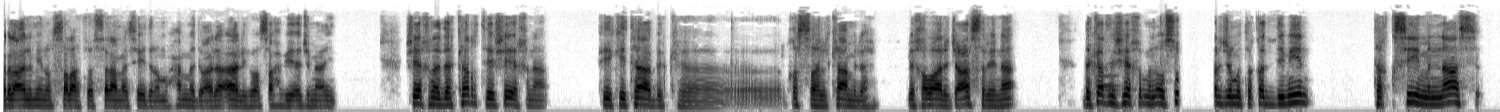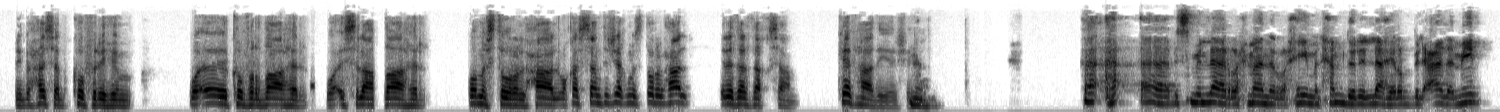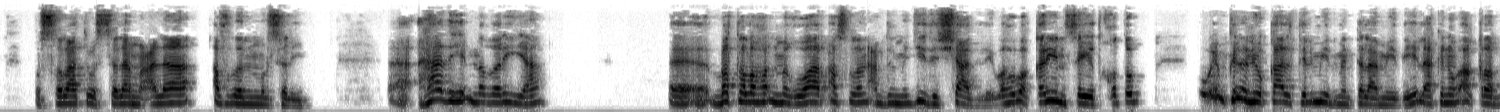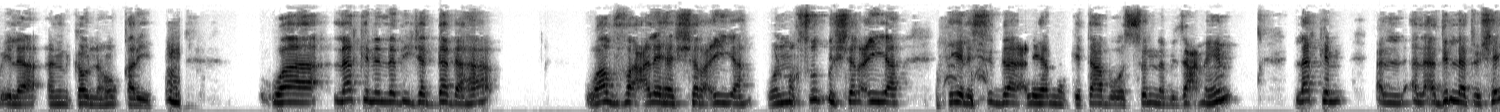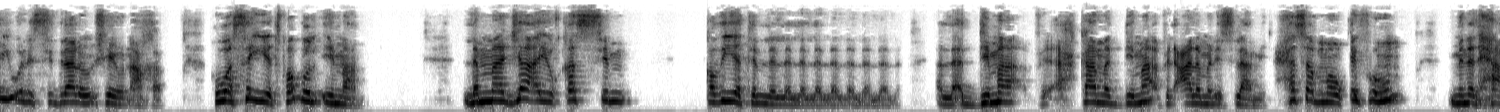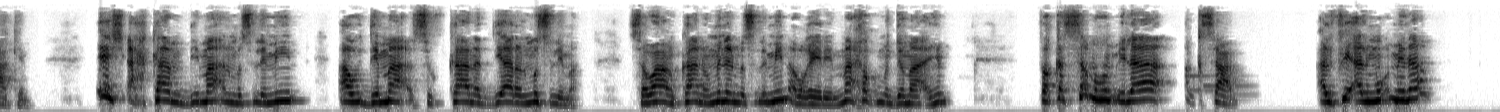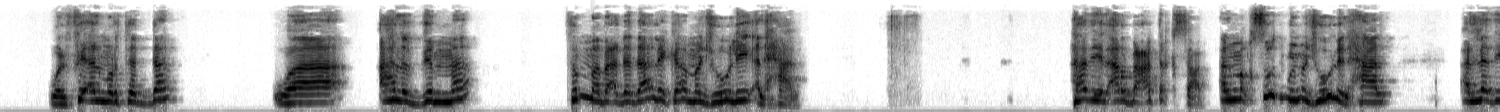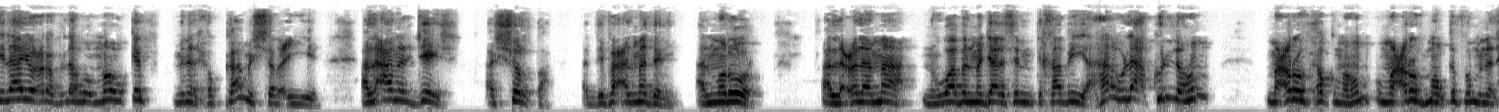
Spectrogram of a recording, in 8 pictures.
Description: لقاء حول كتاب القصة الكاملة لخوارج عصرنا مع مؤلفه - الجزء الثاني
